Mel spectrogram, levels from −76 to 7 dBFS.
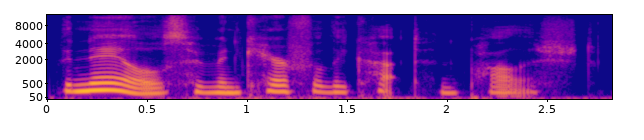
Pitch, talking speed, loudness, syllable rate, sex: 205 Hz, 170 wpm, -18 LUFS, 5.8 syllables/s, female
